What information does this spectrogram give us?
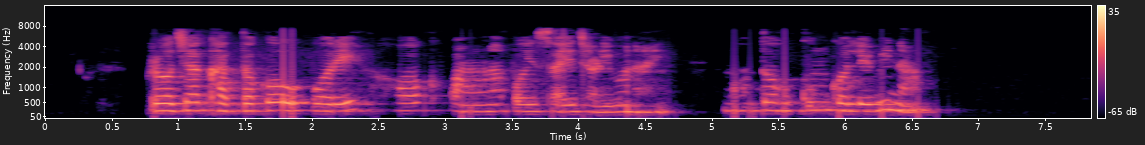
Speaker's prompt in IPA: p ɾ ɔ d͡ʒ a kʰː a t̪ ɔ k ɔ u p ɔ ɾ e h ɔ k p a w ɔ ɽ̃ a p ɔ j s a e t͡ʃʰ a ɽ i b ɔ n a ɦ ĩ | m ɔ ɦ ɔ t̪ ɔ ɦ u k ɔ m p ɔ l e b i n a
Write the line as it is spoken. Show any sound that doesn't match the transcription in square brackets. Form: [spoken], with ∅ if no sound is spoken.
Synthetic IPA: p ɾ ɔ d͡ʒ a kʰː a t̪ ɔ k ɔ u p ɔ ɾ e h ɔ k p a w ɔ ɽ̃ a p ɔ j s a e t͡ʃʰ a ɽ i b ɔ n a ɦ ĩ | m ɔ ɦ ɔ t̪ ɔ ɦ u k [u] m [k] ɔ l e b i n a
